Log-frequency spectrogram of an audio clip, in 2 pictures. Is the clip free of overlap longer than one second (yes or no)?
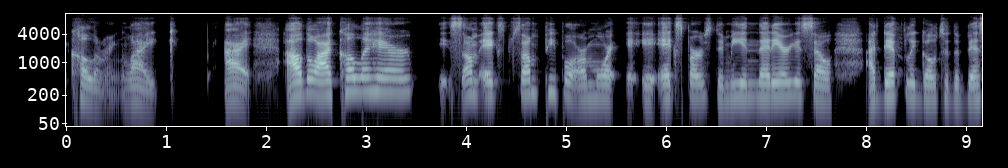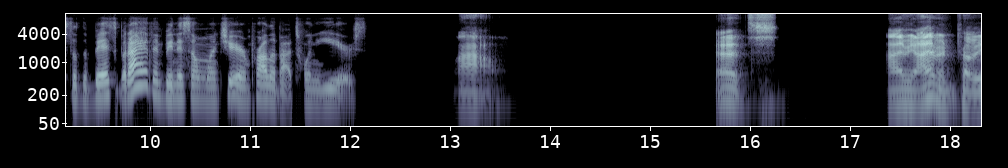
yes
